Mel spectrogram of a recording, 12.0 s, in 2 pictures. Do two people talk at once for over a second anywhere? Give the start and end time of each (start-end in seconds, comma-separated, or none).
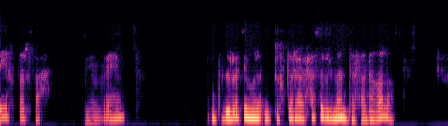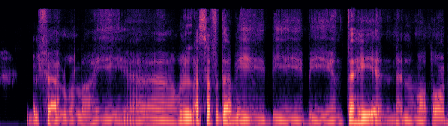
none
